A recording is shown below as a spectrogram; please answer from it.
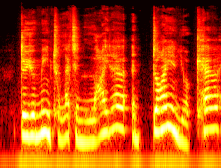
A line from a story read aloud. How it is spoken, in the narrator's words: he roared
